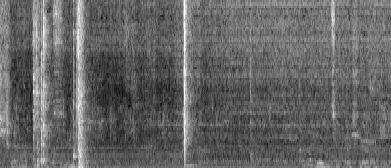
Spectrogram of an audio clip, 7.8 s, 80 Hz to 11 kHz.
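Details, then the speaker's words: Quick Mill Verano 2B espresso machine after a full service to fix a slight hissing from the top: steady low pump hum with light clicks and no hiss while pulling a test shot, flow slow with fine grounds; normal espresso machine operation. "so as you can see machines functioning there's no missing Louis towards the top there we go the stream is picking up a bit very good"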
